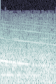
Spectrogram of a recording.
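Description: An emergency vehicle siren wails loudly and steadily, its tone gliding slightly downward over a brief moment, set against a dense, noisy background of traffic and commotion, amid chaos with police cars and ambulances all around.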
